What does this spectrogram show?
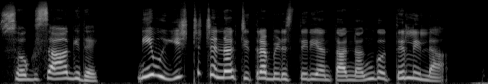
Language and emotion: Kannada, surprised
